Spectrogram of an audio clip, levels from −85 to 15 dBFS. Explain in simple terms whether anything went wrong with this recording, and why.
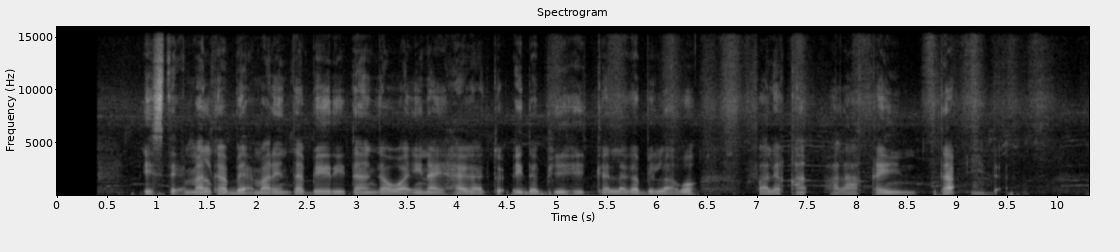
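Nothing went wrong with this speech recording: the signal comes through steady and intact, with no interruptions, distortion or other technical faults to point to.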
